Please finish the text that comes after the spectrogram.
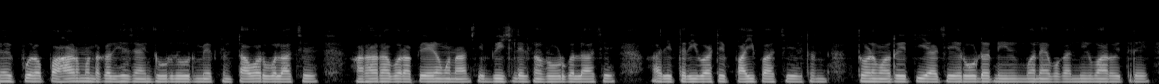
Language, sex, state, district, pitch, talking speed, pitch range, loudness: Halbi, male, Chhattisgarh, Bastar, 130 Hz, 255 wpm, 130-135 Hz, -24 LUFS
